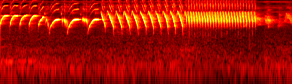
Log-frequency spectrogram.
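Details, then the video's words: Singing canary used to encourage young canaries to sing: several tours of whistled sweeping notes that speed up, ending in a very rapid buzzing roll that cuts off abruptly. "Burung kenari gacor cocok untuk MERANGSANG kenari bahan agar cepat gacor"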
